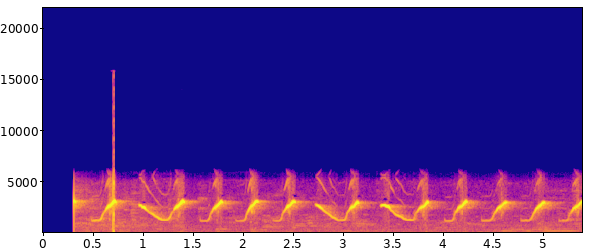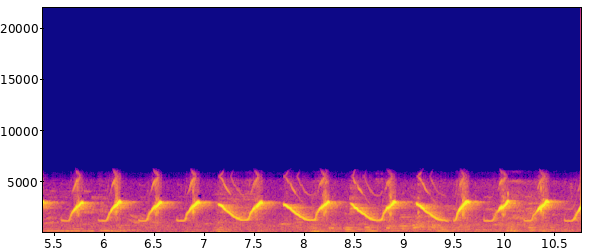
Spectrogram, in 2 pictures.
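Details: Cockatiel imitating a car alarm: a loud whistled note swooping down then sharply back up, repeated about twice a second in a steady run of over twenty cycles, with a faint low murmur behind.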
